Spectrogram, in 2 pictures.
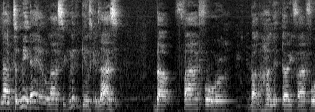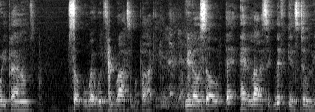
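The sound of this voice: A raspy voice with a dark, mellow tone moves at a moderate pace with fairly even intonation, and audible room echo surrounds it. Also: man, medium pitch for a man.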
